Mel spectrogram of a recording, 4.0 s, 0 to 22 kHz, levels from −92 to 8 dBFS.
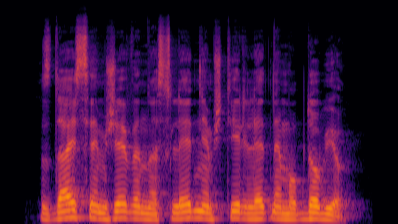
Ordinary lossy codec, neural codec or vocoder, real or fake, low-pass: none; none; real; 19.8 kHz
